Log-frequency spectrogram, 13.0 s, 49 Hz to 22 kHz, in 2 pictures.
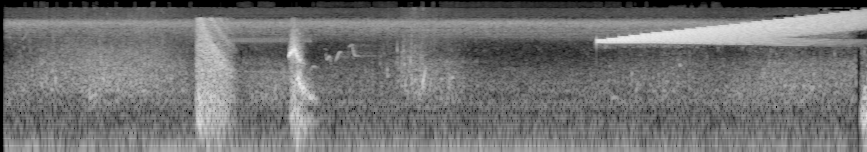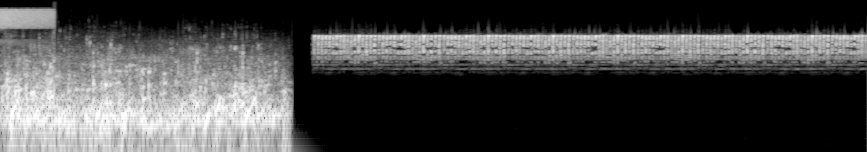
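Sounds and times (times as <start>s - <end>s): cartoon falling whistles: 1.5s - 2.4s, 4.5s - 6.9s.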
